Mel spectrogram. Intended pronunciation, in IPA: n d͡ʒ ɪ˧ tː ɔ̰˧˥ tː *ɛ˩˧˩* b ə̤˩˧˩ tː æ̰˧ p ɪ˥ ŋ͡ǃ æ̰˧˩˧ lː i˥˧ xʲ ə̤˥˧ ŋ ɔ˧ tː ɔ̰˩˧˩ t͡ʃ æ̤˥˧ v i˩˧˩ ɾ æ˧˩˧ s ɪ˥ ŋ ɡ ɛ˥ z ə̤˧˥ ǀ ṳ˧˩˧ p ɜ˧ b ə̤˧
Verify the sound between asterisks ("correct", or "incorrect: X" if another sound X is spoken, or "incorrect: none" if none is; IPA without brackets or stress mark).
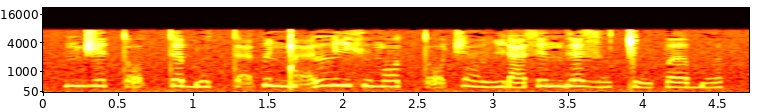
incorrect: ɛ˧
